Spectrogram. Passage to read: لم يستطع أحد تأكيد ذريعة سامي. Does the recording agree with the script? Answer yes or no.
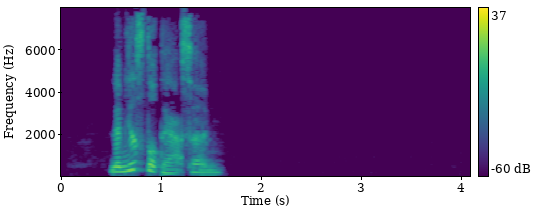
no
